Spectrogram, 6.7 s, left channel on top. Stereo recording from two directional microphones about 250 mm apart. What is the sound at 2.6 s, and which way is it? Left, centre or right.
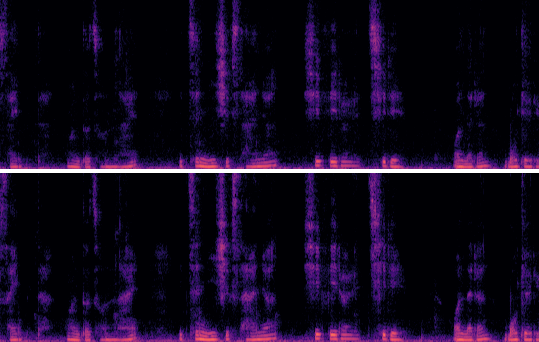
Speech, left.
